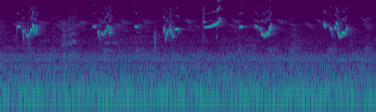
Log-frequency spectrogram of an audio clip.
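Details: Bulbul known as cucak ranting, calling other birds of its kind, here in a quieter, busier run of varied twisting chirps and warbled notes, nearly continuous, over a persistent low hum.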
